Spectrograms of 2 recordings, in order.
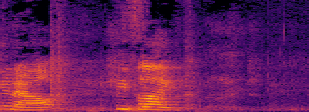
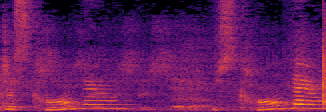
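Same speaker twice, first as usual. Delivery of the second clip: soft, raised-pitch calming voice; imitated soothing; 6 semitones higher, 8 dB quieter, slower than usual. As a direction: gently talk down a panicking driver, as the cop. Cop soothing a panicking driver.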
